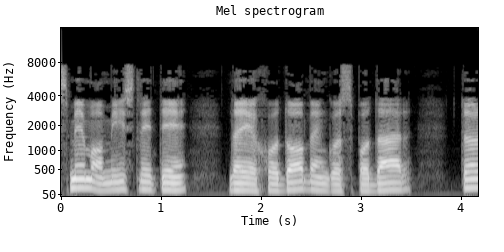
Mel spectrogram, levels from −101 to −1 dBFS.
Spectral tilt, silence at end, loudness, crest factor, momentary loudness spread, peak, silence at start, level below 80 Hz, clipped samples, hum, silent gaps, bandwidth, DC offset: -6.5 dB/octave; 0 s; -18 LUFS; 16 dB; 6 LU; -2 dBFS; 0 s; -50 dBFS; under 0.1%; none; none; 8 kHz; under 0.1%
